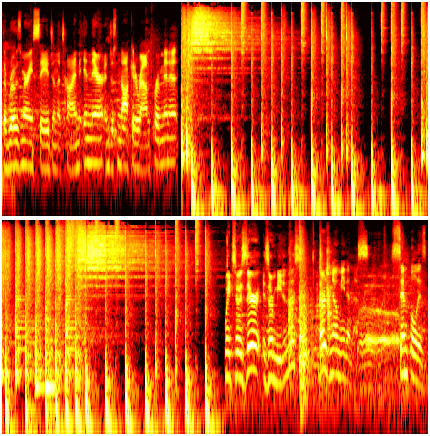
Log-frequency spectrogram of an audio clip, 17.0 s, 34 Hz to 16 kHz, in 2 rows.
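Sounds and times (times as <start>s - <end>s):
background music with drum beat: 3.6s - 13.0s.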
